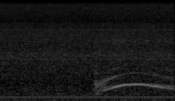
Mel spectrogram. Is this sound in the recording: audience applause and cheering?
no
